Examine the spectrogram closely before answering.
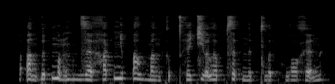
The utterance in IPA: ʔ a̰˧˨ n ɗ ə˦˥ t̚ m a̰˧˨ m ŋ ə̤˨˩ n z ɛ˧˩ h a˦˥ k̚ ɲ e˦˥ p̚ ʔ a̤˨˩ w m a˧˩ n k ə˨˩ p̚ t̪ʰ e˨˦ t͡ɕ ɨ̰˧˨ ə̯ l əː˦˥ p̚ s ɛ˨˩ t̚ n e˨˩ t̚ k w ə˨˩ t̚ h w ɔ˧ x ɛ̰˧˥ n

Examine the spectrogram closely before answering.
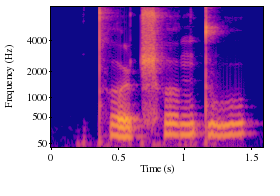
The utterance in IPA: t̪ʰ ɤ̰˨˩ ʈ͡ʂʰ ɤ˥ ŋ t̪ u˧˥

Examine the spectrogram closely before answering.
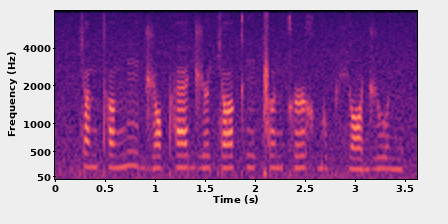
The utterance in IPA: c ʌ n tʰ ʌ ŋ i d͡ʒ ɔ pʰ æ d͡ʒ ə˞ c ʌ kʰ i ǁ ʊ n kʰ ə˞ x ɡ u p ç ɔ d͡ʒ u n

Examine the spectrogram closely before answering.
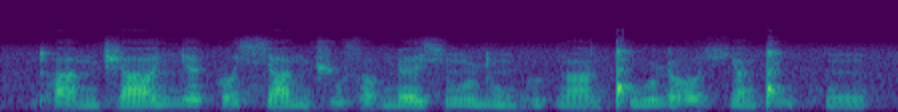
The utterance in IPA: ɖʱ a˩˧ n d͡ʒ aː˧˥ ɲ ɛ˥ k ʌ˩ ɕ a˧˥ n d͡ʒ u˩ z ʌ˧˥ ɡ ɳ ɛ˧˥ ɕ ũː˥ ɖ ũ˧ b ɯ˧˥ ɡ ãː˧ ǃʼ u˧˥ ɳ ʌː˩ ç ã˥ ɡ͡ǃ uː˩ ʔ x ũ˧

